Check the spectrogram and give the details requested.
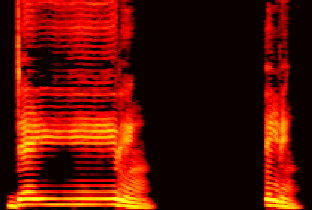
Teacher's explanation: You'll notice that when these syllables link together, the T moves over to the next syllable. The T now begins that unstressed syllable, ting, and it switches to the flap. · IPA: ɾ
